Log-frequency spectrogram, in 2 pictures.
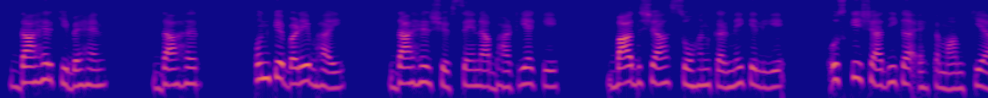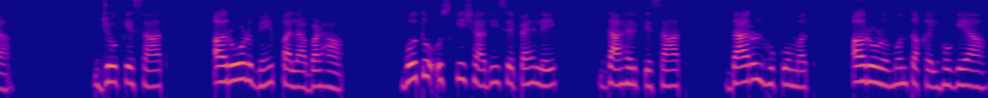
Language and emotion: Urdu, neutral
